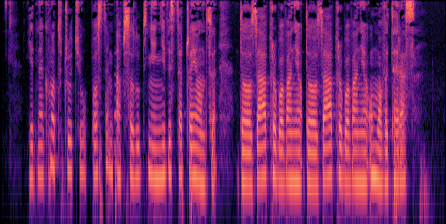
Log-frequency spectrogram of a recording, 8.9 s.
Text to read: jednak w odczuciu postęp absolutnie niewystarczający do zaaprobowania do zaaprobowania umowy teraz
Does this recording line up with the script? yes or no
yes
